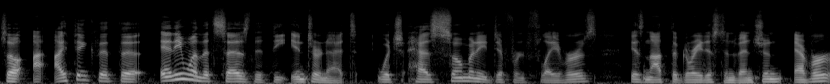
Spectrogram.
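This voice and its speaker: Very clean recording, silent background: a man with an unremarkable speaking voice and an American accent talks at medium pitch with lively intonation. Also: moderate pace. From Minnesota, US Midwest. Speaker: business executive. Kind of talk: podcast interview.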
